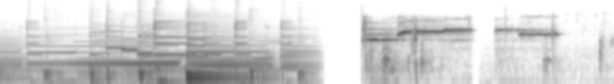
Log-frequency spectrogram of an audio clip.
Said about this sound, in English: Your phone goes off and it's your good, the bad, the ugly ring.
